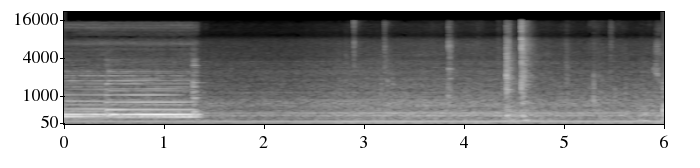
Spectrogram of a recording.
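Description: Guitar music from the Sony CFD-S50 boombox's radio, played through its speaker, cuts off abruptly about a second and a half in. A low steady hum follows, broken by a few sharp clicks from the boombox's buttons and its CD lid opening.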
